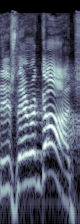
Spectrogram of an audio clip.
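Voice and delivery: asked loud and high, leaning in; bold survey question. Retold or imitated. Preacher putting his first survey question to the girl, loud and high. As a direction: put the question to her squarely, loud.

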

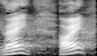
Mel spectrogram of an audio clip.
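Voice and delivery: ordinary talk

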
